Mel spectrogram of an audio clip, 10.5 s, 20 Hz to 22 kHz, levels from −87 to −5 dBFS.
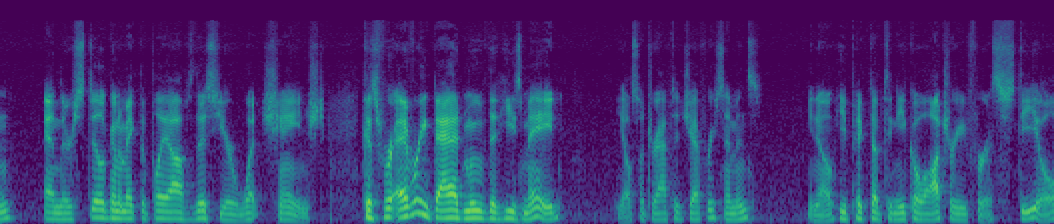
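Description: No technical faults occur at any point in the speech, and the faint room noise, about 38 dB below the voice, belongs to the recording itself.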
